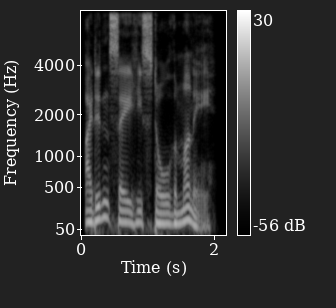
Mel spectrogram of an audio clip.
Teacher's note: Stress on didn't. I didn't say he stole the money. Meaning I deny saying it.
